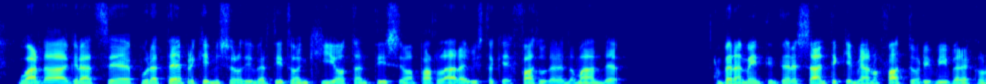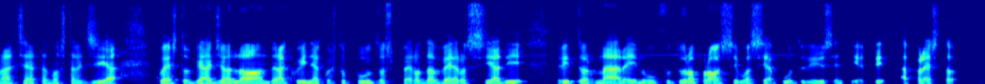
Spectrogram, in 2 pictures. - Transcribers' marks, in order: other background noise; tapping
- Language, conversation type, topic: Italian, podcast, Quale viaggio ti ha sorpreso più di quanto ti aspettassi?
